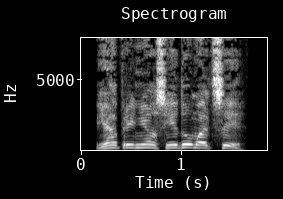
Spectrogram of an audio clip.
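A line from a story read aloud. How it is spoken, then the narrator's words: Happy mumble. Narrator (Russian): радостно пробубнил Фадор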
